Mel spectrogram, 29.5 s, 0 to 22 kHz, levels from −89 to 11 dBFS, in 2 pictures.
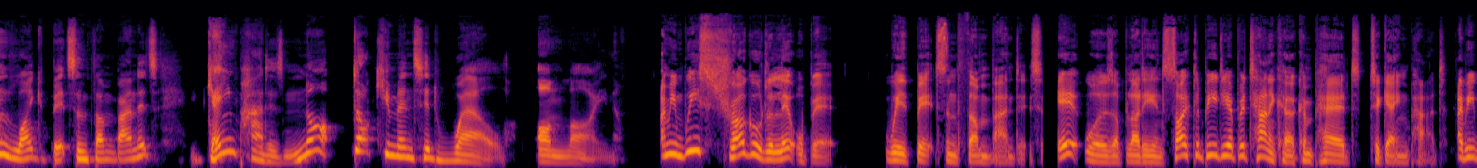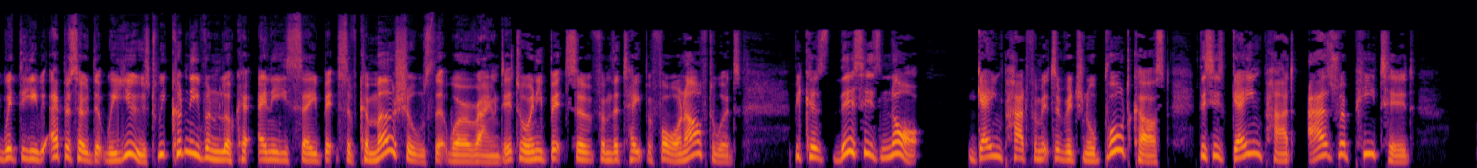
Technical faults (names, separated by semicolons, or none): adaptive stream at a lower bitrate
